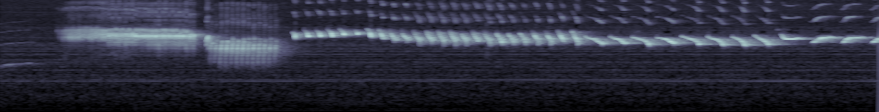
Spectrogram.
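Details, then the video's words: Red male canary about six months old, kept as a pet, singing: a long buzzy trill, then a lower rolling burst, then a rapid run of sweet repeated notes about eight per second, with a faint steady hum beneath. "red canary bird singing - roter singender Kanarienvogel"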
